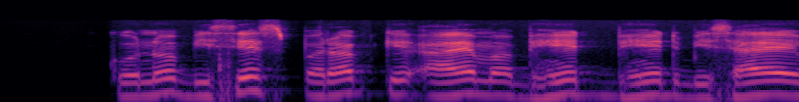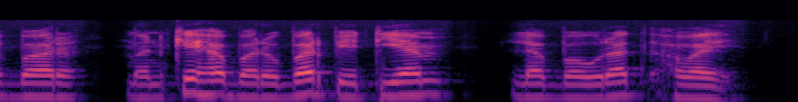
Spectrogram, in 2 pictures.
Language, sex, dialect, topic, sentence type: Chhattisgarhi, male, Eastern, banking, statement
